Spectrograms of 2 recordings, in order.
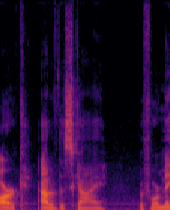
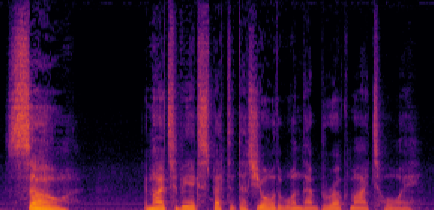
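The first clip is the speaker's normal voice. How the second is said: loud, tinny voice like through a tin can; 6 dB louder than usual. A hovering winged creature addresses the group, as if speaking through a can. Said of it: "someone speaking through a can".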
